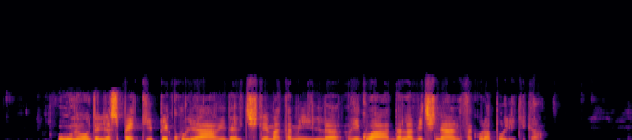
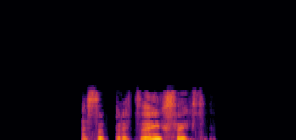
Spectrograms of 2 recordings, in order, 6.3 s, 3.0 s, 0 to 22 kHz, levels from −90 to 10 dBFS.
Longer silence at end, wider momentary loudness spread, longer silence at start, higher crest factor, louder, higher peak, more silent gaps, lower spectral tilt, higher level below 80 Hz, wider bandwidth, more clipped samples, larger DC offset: second, 0.9 s vs 1.1 s; about the same, 13 LU vs 12 LU; second, 0.6 s vs 0.8 s; about the same, 20 dB vs 18 dB; second, -21 LUFS vs -17 LUFS; about the same, -2 dBFS vs -2 dBFS; second, none vs 1.09-1.15 s; about the same, -3 dB/octave vs -4 dB/octave; about the same, -64 dBFS vs -64 dBFS; first, 10 kHz vs 8.2 kHz; neither; neither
